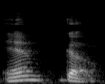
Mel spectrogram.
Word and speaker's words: Imgo: It's spelled exactly how you pronounce it. Imgo.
